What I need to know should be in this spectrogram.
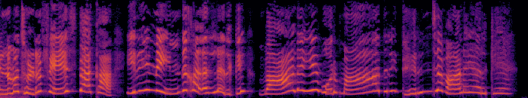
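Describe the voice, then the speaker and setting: A cartoonish character voice of a woman, extremely high-pitched, with lively intonation and a very slow pace. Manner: chatty, blunt.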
